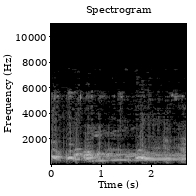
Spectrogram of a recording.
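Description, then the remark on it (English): Several dogs at Larson's cabin howl together in long, wavering, overlapping cries, sustained without a break. No one speaks. “For several minutes, the only sounds came from the horses' hoofs and the dogs at Larson's cabin.”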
